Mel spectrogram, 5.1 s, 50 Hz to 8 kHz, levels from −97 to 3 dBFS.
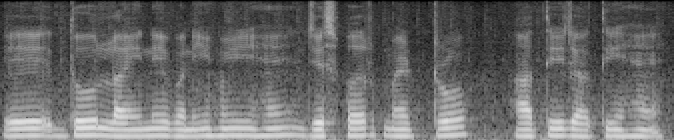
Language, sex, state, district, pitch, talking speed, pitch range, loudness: Hindi, male, Uttar Pradesh, Lucknow, 145 Hz, 140 wpm, 140-150 Hz, -14 LUFS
